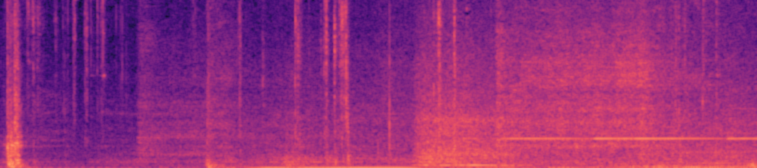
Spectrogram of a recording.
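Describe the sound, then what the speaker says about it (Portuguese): Mitsubishi ASX rental car starting up, with a sharp key jangle and click followed by the engine catching and settling into a steady, close idle hum that continues to the end. "Mitsubishi ASX em funcionamento."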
